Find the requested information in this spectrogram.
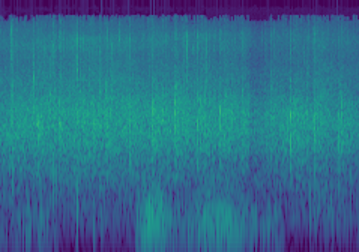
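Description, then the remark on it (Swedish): An audience claps steadily as party leader Gustav Fridolin is welcomed onto the stage before a Swedish election, a dense, even patter of many hands at moderate loudness with no voices over it. “Det är många applåder idag.”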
